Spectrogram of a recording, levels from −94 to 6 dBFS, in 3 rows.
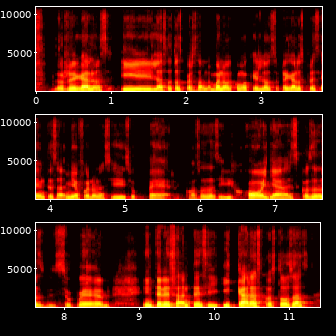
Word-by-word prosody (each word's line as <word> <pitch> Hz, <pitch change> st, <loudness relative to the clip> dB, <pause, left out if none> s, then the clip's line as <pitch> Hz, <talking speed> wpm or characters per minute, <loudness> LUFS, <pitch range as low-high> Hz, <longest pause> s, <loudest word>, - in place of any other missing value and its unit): los, -, -, -27 dB
los 125 Hz, -, -5 dB
regalos 125 Hz, -, +3 dB
y 130 Hz, -3 st, +2 dB
las 120 Hz, +1 st, -1 dB
otras 165 Hz, +6 st, -4 dB
persona 125 Hz, -4 st, -5 dB
Bueno, 130 Hz, -1 st, +1 dB
como 115 Hz, -1 st, -5 dB
que 120 Hz, -, -4 dB
los 115 Hz, -2 st, -4 dB
regalos 125 Hz, +4 st, -2 dB
precedentes 135 Hz, +2 st, -6 dB
al -, -, -5 dB
mío 135 Hz, +3 st, -1 dB
fueron 135 Hz, -2 st, -5 dB
así 130 Hz, +1 st, -6 dB
supercosas, 135 Hz, -, -10 dB
así, 125 Hz, +1 st, -7 dB
joyas, 120 Hz, -1 st, 0 dB
cosas 140 Hz, -1 st, -2 dB
superinteresantes 130 Hz, +3 st, +1 dB
y 120 Hz, 0 st, -3 dB
y -, -, +1 dB
caras 150 Hz, +3 st, +6 dB
costosas. 135 Hz, -, +1 dB
130 Hz, 135 wpm, -23 LUFS, 125-140 Hz, -, caras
